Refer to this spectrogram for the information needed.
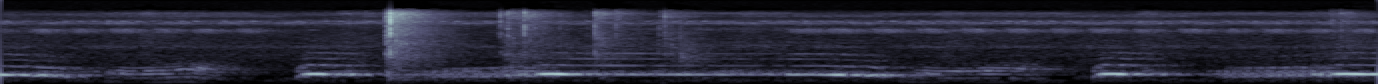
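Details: Barbary dove of the pelung type, kept for song, recorded as a master song: low, drawn-out rolling coos in repeated phrases, with a burst of clattering noises midway and a faint steady high whine throughout.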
